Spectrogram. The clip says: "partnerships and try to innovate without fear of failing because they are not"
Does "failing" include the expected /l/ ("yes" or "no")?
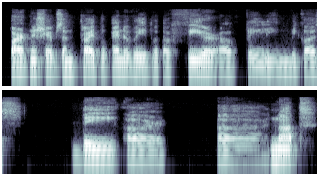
yes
